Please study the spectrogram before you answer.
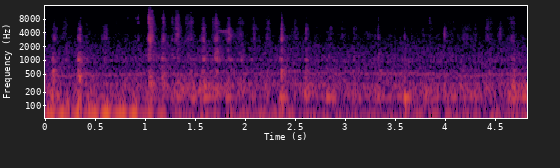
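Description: A flat scratch-art card of wax-coated paper, held down by one hand, is scratched with a wooden stylus in short strokes across its upper right area. Quiet, dry scratching and rubbing repeats in a loose rhythm over a low rumble, with brief bright ticks as the strokes catch.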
